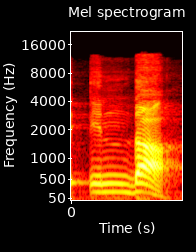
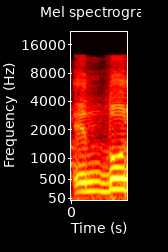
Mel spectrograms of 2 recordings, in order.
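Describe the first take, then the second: First: The word ends with an a vowel. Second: The word ends with an u vowel. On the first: The speaker calls it right. "बल्कि इंदा" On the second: The speaker calls it wrong. "कभी आप इंदू नहीं पढ़ेंगे"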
